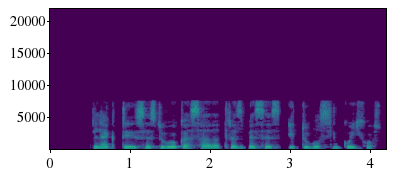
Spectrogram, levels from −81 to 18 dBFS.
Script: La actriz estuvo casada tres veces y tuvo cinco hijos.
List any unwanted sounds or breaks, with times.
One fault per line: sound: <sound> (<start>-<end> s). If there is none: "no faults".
no faults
